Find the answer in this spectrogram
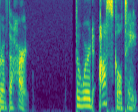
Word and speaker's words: auscultate: The word auscultate, spelled A-U-S-C-U-L-T-A-T-E. It's a verb, pronounced auscultate.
